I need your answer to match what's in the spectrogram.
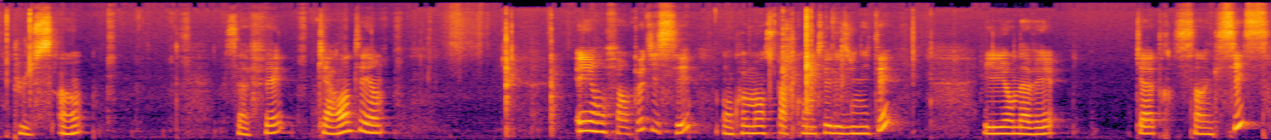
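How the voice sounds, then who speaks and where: A woman teaching young pupils at a distance, slowly and clearly walking them through reading and maths exercises, naming each picture in turn. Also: medium pitch, warm tone, a little hiss or hum. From France. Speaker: primary school teacher. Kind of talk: remote lesson instructions to young pupils.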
